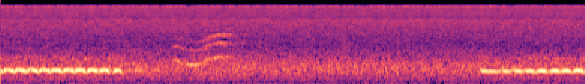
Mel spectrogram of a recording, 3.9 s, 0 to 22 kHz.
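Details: Tawny owl, a male, calling near his nest box on a December evening in 2015. A wavering hoot fades out, a faint rising chirp follows in the gap, then a second quavering hoot begins.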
